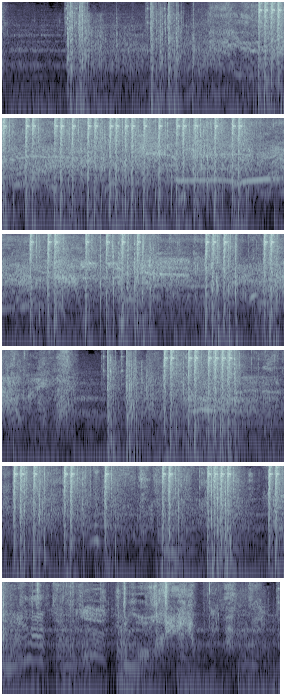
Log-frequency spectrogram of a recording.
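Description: Creatures snarl and shriek.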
